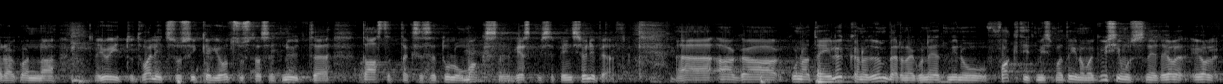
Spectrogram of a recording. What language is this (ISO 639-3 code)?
est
